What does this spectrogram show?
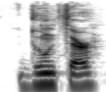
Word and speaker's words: Gunther: uh maybe at WrestleMania why did I say it like that g g that sounds like a theme song uh gun Gunther whatever you want to call him Gunther that's what I should have said why the [ __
